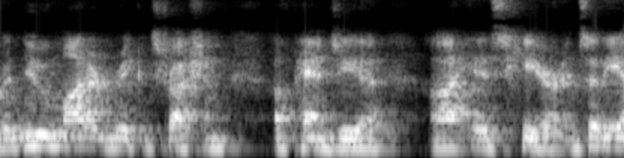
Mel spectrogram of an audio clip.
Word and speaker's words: Pangaea: a single supercontinent called Pangaea. Some people pronounce it Pangaea, but we're going to go with Pangaea.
